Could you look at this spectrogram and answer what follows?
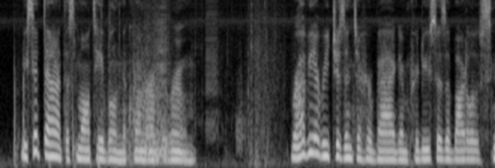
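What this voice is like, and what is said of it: Usual voice. Nothing is said of it.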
